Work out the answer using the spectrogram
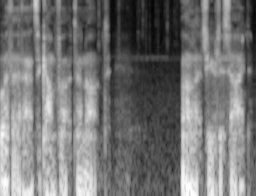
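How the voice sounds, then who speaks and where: A man playing a brooding, gentle, melancholy vampire-blooded castle lord in an intimate ASMR audio roleplay, hushed and husky, speaking slowly in measured, formal phrases. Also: lightly acted. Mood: quietly reassuring. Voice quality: gravelly, husky, breathy.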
